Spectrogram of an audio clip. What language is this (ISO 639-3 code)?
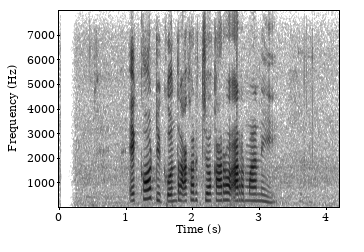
jav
